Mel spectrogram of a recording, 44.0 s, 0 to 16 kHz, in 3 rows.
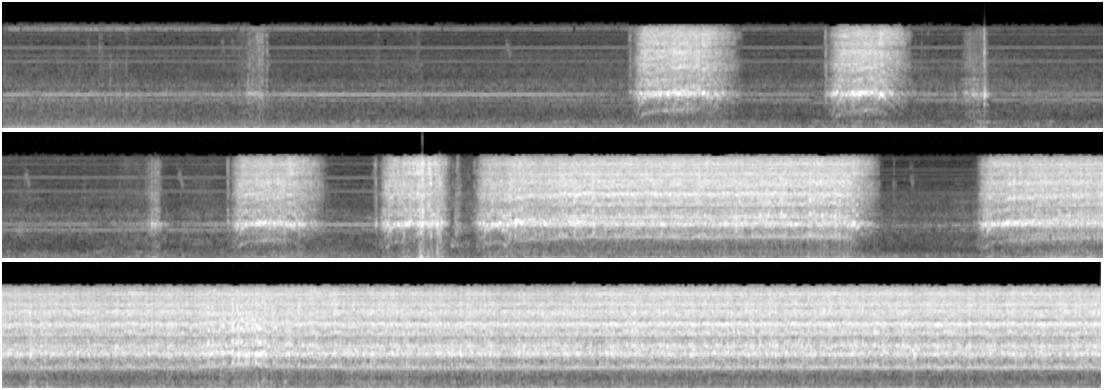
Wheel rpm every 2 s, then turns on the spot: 0, 0, 0, 0, 60, 40, 0, 0, 30, 40, 80, 160, 140, 40, 150, 160, 160, 160, 160, 160, 160, 160.
none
